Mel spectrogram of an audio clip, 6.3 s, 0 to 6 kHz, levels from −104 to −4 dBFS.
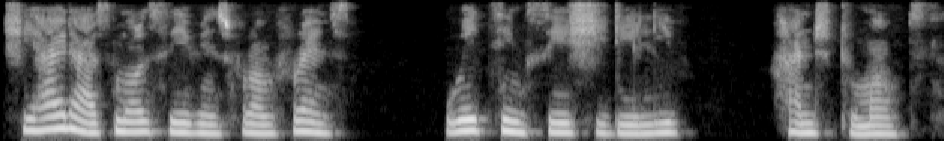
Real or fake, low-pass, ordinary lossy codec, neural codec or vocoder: real; 5.4 kHz; none; none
